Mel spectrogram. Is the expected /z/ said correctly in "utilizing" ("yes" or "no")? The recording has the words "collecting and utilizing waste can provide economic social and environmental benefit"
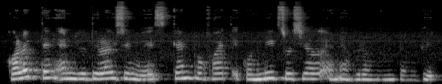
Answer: no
